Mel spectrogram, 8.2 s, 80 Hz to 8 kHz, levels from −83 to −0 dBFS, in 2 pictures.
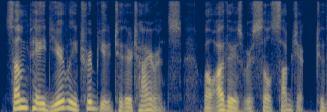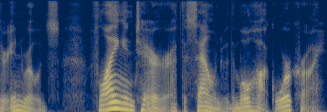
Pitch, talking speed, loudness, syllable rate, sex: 110 Hz, 190 wpm, -22 LUFS, 5.0 syllables/s, male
